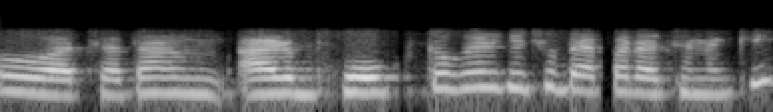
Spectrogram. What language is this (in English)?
Bangla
